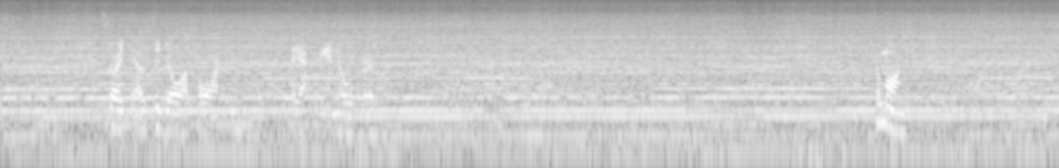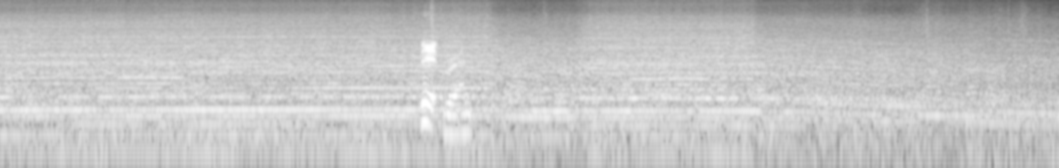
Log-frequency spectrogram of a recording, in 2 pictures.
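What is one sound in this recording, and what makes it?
Race car engines roar steadily at high speed.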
